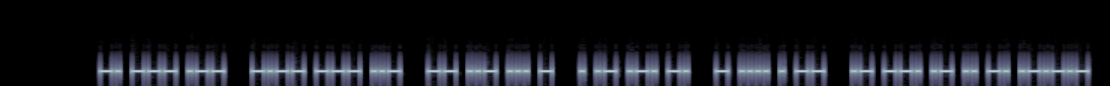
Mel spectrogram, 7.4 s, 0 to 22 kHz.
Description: Morse code, heard as a keyed tone, about 44 wpm, 700 Hz. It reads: NOW YOU MUST EARN THEM AGAIN.
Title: Sentences from Top 1500 Words 45wpm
